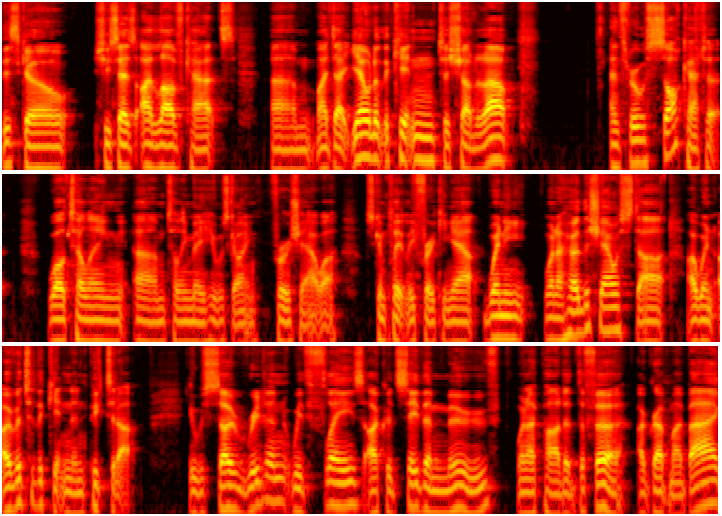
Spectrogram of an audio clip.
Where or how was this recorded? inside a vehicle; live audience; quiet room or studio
quiet room or studio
